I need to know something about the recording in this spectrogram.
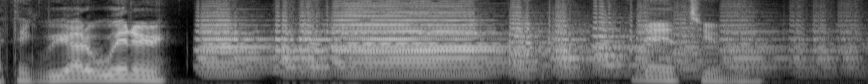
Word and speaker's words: enantiomer: There's an excess of one anantimer in here. I think we got a winner. Anantimer. E N A N T I O M E R. Anantimer. What a mouthful. Those five syllables.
